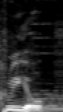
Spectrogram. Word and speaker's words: chrio: It is spelled C-H-R-I-O, but it is pronounced krio.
